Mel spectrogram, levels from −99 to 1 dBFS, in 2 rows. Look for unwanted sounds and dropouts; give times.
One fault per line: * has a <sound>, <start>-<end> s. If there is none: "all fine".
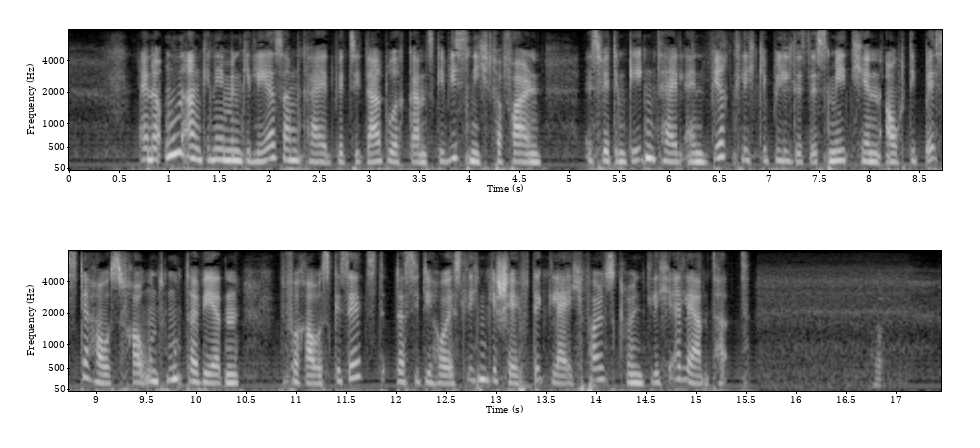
* has a laugh, 16.5-16.9 s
